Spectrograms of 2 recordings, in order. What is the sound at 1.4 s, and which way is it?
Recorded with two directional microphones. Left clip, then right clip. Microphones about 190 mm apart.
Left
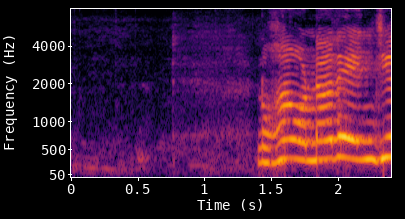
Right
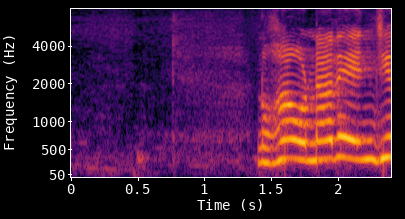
Speech, 25° right (ahead or behind).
